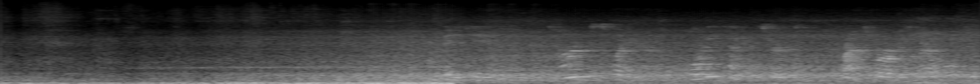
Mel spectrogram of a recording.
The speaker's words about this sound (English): We're on the right car to just jump off, run up the stairs, and out the station.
